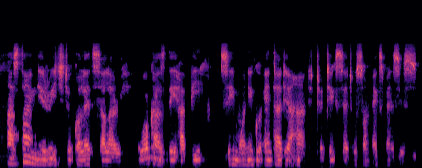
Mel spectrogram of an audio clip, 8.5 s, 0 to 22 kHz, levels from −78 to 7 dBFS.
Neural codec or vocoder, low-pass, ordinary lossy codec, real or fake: none; none; none; real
